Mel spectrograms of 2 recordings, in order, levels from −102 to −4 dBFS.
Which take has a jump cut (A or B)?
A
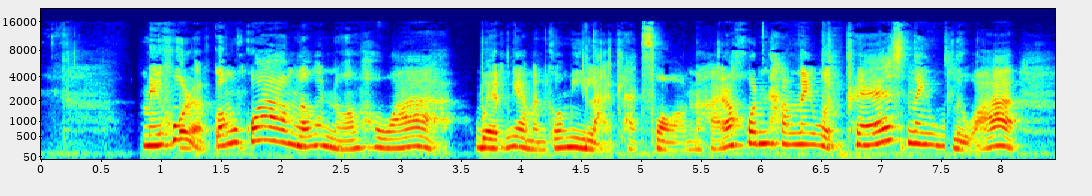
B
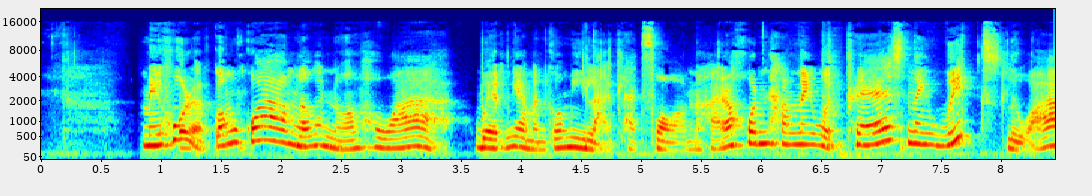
A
